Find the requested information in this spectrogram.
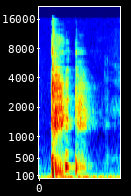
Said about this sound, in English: before I start coughing again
